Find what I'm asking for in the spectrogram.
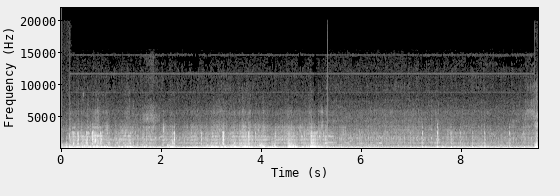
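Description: A sailboat moves under foresail alone after gearbox failure, with low rumbling water and wind noise, occasional creaks and knocks of rigging and hull close by.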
